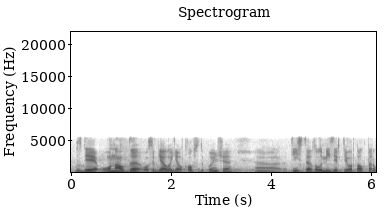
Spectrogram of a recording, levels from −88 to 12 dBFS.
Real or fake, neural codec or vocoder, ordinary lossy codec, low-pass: fake; codec, 16 kHz, 4 kbps, X-Codec, HuBERT features, trained on balanced general audio; none; 5.4 kHz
